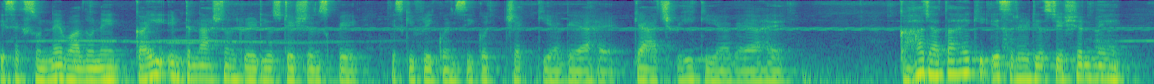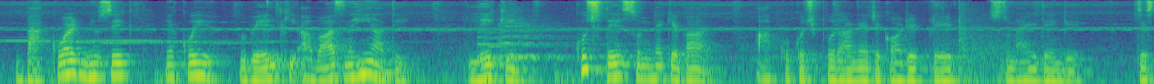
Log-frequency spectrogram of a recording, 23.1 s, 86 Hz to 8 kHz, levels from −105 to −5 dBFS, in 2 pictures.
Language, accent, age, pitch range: Hindi, native, 30-49, 95-105 Hz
